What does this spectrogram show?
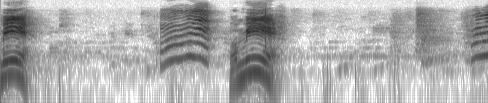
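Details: Indian ringneck parakeet talking indoors. Three arching, nasal words like "Mommy" come about a second apart, followed by a fainter squawk, with faint music behind.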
